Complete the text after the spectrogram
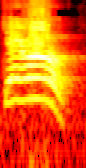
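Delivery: very high, very loud yell; high piercing cartoon yell; Piggy yells. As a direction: scream the name to scare him. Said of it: "she yells".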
